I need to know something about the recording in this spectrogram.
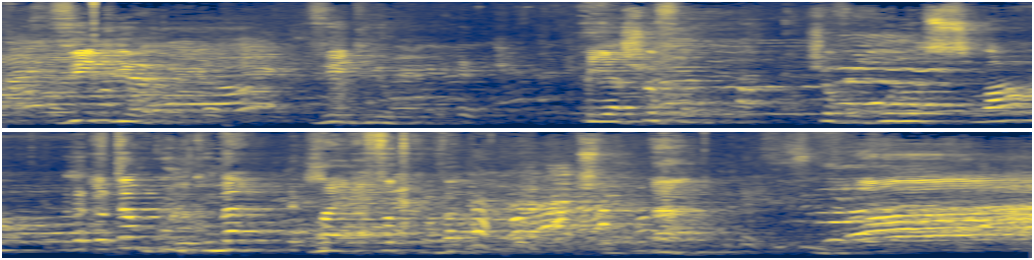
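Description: A man talks with animation through a loudspeaker in an echoing hall.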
